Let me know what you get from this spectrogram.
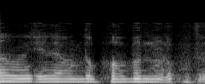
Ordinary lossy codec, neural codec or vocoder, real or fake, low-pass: none; codec, 16 kHz in and 24 kHz out, 0.4 kbps, LongCat-Audio-Codec, two codebook decoder; fake; 7.2 kHz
